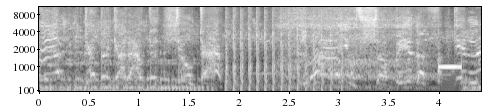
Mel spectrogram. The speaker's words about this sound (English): shoot the crocodile, but you shot me!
